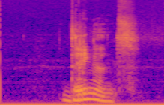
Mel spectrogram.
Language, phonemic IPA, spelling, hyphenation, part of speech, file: Dutch, /ˈdrɪ.ŋənt/, dringend, drin‧gend, adjective / verb, Nl-dringend.ogg
- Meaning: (adjective) urgent; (verb) present participle of dringen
